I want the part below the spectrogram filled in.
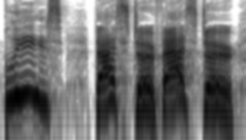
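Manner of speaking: high, loud urgent commands; frantic shouts. A narrator's reading. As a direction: demand it relentlessly. Teacher screaming demands.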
